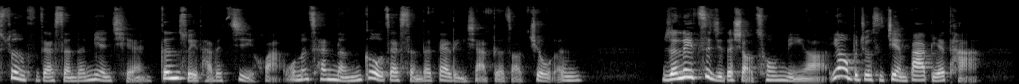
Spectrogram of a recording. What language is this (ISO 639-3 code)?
zho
